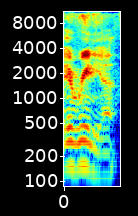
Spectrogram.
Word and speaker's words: Aranea: whole kingdom of Aranea yeah Aranea that that is that is how you pronounce it that's that's not what's over pronounced it I feel like that's right arre Nia when you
